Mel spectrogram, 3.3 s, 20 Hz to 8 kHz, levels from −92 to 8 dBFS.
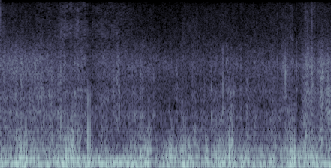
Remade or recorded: remade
